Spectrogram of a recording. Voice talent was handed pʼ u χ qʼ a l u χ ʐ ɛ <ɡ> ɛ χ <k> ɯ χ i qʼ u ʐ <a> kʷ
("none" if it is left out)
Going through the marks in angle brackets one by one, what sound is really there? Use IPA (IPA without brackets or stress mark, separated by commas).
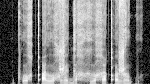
ɡ, x, ʌ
